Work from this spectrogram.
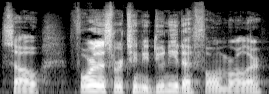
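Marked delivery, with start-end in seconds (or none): none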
